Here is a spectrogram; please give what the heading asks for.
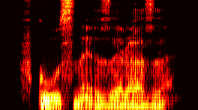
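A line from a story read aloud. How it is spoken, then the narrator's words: Excited hoarse rasp. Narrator (Russian): Возбужденно прохрипел он мне в губы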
